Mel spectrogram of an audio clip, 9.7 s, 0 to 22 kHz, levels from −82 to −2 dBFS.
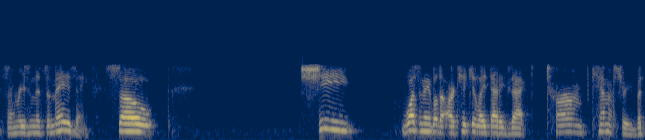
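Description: AMR narrowband mobile codec damage runs through the whole clip. The speech is squeezed into an 8 kHz-sampled channel, so nothing above 4 kHz survives, and the heavy buzzy, synthetic texture suggests a very low bitrate, near 5.9 kbps. At that rate the vocal-tract model has too few pulses to rebuild the voice naturally.

Lost AMR speech frames occur from 9.14 to 9.23 s. Failed radio frames forced the decoder to stretch the last good pitch and vocal-tract settings with falling gain. The result is a drawn-out, fading warble, with about 60 ms of speech missing, which fits three lost 20 ms frames.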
